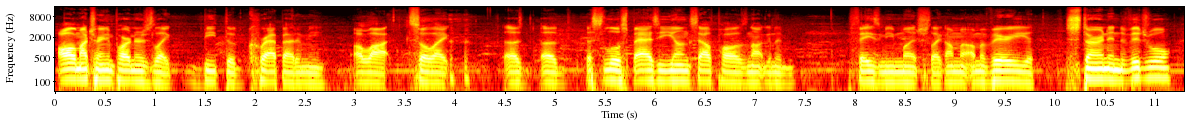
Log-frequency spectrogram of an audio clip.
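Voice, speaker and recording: A man with a fairly low voice answers as an MMA fighter before a bout. He is confident and matter-of-fact, laying out his case in plain, short statements. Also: steady tone, normal speed, a little mellow. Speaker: MMA fighter being interviewed. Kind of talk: pre-fight interview.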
